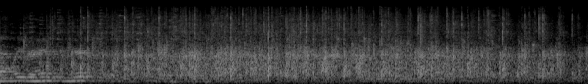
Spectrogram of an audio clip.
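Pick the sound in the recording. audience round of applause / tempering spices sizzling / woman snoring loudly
audience round of applause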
